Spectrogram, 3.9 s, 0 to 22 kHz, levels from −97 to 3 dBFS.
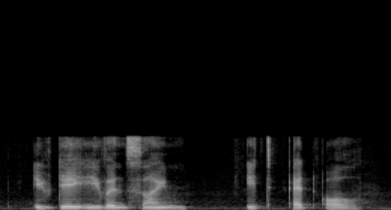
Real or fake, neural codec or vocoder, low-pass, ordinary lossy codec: fake; codec, 16 kHz, 4 kbps, FunCodec, trained on Chinese and English, 50 frames a second; none; none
